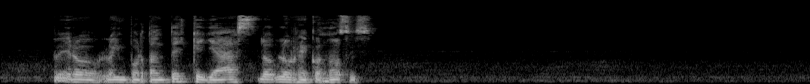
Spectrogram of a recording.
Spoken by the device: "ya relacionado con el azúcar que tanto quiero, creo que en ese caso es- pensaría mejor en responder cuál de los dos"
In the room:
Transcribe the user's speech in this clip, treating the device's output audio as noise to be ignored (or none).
Pero lo importante es que ya s- lo, lo reconoces.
